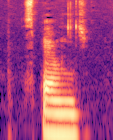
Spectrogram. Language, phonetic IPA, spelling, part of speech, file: Polish, [ˈspɛwʲɲit͡ɕ], spełnić, verb, LL-Q809 (pol)-spełnić.wav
